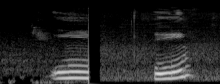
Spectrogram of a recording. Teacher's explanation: इसमें उच्चारण में ह्रस्व और दीर्घ स्वरों की उच्चारण से तिगुना समय लगता है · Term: प्लुत स्वर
